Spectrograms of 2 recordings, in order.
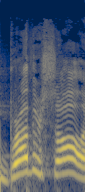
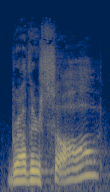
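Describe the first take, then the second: First: It is said boldly and confidently. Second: It is said hesitantly and timidly.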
